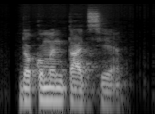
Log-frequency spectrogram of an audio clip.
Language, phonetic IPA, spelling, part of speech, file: Ukrainian, [dɔkʊmenˈtat͡sʲijɐ], документація, noun, LL-Q8798 (ukr)-документація.wav
- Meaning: documentation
